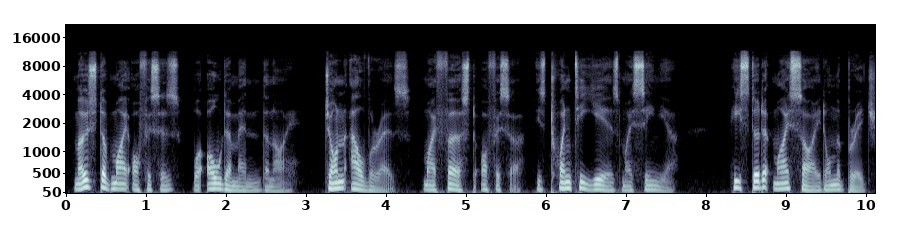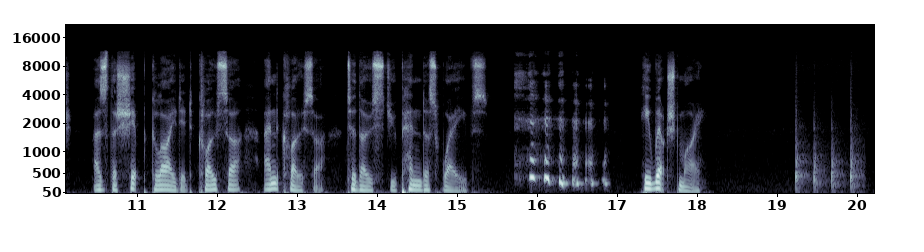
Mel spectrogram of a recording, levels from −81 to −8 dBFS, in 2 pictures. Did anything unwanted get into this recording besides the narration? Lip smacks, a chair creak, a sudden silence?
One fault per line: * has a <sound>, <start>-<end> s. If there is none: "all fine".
* has a laugh, 15.7-16.9 s
* has a thud, 19.2-20.1 s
